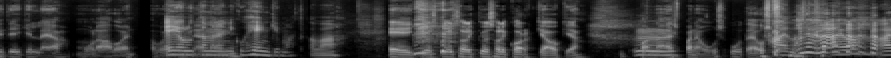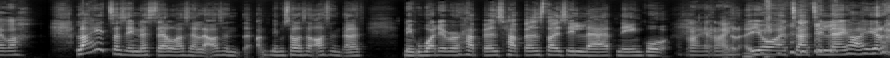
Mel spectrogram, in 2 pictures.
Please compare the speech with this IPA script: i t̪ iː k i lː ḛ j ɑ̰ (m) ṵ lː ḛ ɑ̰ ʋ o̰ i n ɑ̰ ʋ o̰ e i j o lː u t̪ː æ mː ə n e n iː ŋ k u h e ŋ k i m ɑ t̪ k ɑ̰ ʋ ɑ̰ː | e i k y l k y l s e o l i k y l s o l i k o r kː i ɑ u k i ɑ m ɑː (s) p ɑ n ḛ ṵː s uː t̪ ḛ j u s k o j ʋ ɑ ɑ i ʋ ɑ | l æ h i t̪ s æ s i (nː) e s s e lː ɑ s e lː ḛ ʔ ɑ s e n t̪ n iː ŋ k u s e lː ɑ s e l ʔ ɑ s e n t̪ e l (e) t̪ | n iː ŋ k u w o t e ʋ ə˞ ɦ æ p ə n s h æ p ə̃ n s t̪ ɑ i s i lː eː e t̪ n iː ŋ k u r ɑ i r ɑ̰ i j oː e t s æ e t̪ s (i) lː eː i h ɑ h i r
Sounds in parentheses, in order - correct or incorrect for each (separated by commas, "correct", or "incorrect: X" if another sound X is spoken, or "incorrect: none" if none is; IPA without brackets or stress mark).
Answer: correct, correct, correct, correct, correct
